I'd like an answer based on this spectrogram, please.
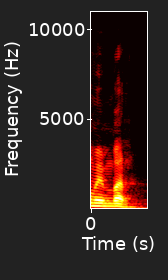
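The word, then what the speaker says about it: منبر: ہوئی ہے، محراب و ممبر. ممبر کے سپیلنگ کیا ہے؟ من بر، لیکن پڑھا کیا جاتا ہے؟ کیوں؟ کیونکہ نون کے بعد، نون ساکن کے بعد بار ہے.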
